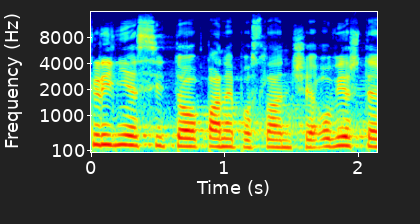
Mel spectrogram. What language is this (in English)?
Czech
